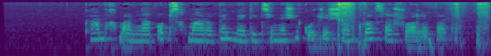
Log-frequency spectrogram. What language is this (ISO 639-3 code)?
kat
